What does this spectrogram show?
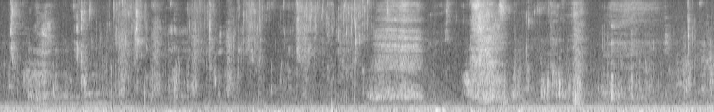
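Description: Close-miked mouth-eating sounds: wet chewing and lip smacks from eating chicken and rice by hand, with a few louder slurps about five and six seconds in, over a low steady hum.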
